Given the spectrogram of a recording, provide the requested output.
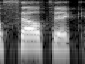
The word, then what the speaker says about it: Celtic: It's also Celtic and a hard C.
